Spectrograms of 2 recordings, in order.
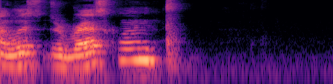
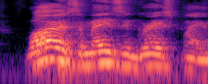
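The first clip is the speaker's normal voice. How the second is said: ordinary delivery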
